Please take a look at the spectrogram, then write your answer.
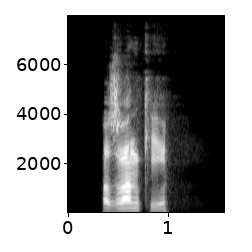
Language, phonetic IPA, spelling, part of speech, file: Russian, [pəzvɐnˈkʲi], позвонки, noun, Ru-позвонки.ogg
- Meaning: nominative/accusative plural of позвоно́к (pozvonók)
